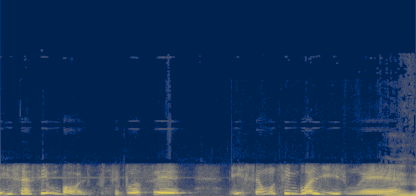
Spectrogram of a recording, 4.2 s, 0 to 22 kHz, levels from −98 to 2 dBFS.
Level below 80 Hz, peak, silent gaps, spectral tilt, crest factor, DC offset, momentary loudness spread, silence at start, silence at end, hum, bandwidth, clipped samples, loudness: -60 dBFS; -6 dBFS; none; -8.5 dB/octave; 14 dB; under 0.1%; 12 LU; 0 s; 0 s; none; 4.4 kHz; under 0.1%; -20 LUFS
